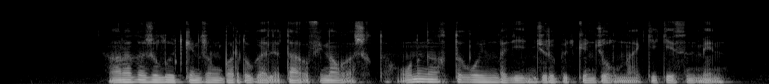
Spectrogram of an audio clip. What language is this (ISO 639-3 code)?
kaz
